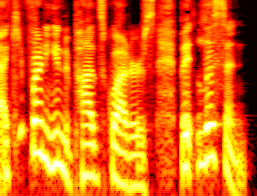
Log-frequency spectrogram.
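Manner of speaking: usual speaking voice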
